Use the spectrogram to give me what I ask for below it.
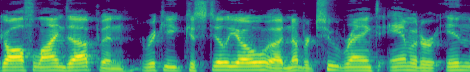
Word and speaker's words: Castillo: It looks like Castillo, but he has told me that it's pronounced Castillo, almost like there's an I between the L and the O.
